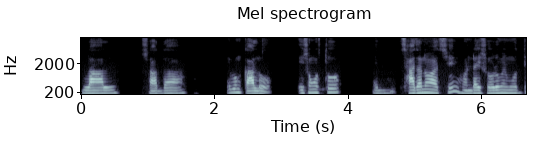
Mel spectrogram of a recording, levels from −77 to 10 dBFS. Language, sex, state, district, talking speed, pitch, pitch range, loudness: Bengali, male, Karnataka, Bangalore, 110 wpm, 150 Hz, 145-170 Hz, -18 LUFS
